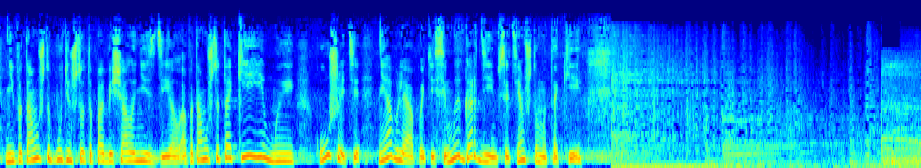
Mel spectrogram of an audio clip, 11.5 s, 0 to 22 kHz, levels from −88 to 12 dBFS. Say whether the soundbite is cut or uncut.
uncut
